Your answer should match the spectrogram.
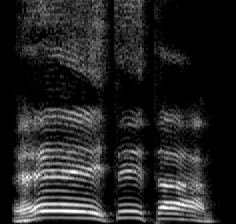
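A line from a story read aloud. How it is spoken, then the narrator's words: Shouting. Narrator (Ukrainian): закричав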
